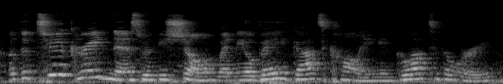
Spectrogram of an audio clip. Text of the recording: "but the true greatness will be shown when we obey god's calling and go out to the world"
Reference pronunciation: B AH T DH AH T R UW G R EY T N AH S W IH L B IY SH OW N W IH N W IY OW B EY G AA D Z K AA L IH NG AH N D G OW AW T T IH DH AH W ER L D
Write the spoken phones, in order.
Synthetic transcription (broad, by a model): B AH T DH AH T UW G R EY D N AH S W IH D B IY SH OW N W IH N W IY OW B EY G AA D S K AA L IH NG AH N G OW AW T T IH DH AH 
